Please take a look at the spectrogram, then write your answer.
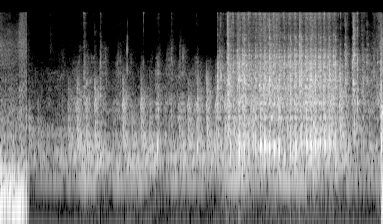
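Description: A sewing machine stitches a straight seam across fabric at a neckline corner, a close, steady rapid whirring patter that starts after a brief pause and builds slightly louder toward the end.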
